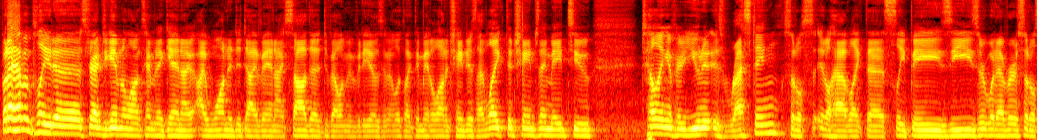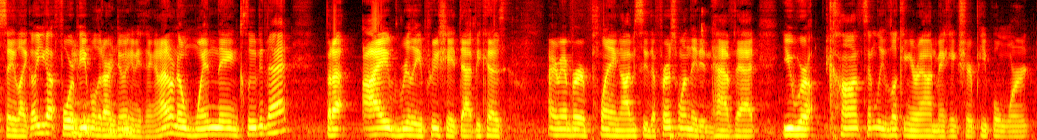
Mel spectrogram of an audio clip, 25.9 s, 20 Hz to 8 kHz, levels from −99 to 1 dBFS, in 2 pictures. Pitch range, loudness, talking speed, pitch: 115-140 Hz, -18 LUFS, 245 wpm, 125 Hz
